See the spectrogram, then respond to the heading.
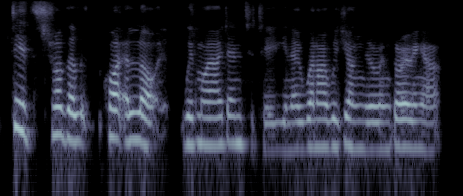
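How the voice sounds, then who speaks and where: The speaker is a woman with a British accent. She talks at a moderate pace. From England. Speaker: panelist. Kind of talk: panel discussion. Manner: hesitant, many fillers.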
